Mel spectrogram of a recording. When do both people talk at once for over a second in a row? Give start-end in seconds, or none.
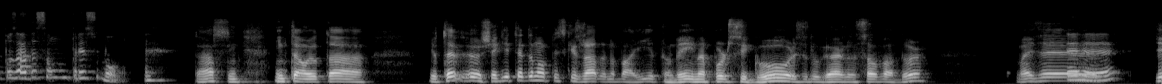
none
